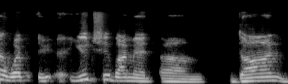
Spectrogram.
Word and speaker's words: Dohn: go on my web YouTube I'm at um Don dohn make sure my name is spelled d-o-h-n uh the infinite wealth strategist okay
